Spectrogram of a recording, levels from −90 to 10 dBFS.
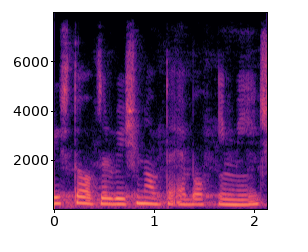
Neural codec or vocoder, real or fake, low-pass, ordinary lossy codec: none; real; none; none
